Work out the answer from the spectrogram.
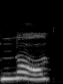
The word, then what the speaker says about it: Nantes: So it's Nantes, and you wouldn't pronounce the S unless the next word had a vowel or something like.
